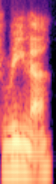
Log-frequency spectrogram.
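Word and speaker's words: RHNA: have heard buzzed about it's pronounced Rina and it's the Regional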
